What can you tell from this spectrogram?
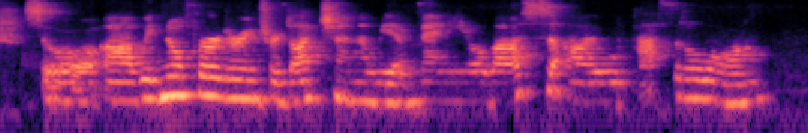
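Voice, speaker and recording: A woman with an Italian accent at a fairly slow pace, against noticeable background noise. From Italy. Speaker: architecture professor. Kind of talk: self-introduction on video call. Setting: video call.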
